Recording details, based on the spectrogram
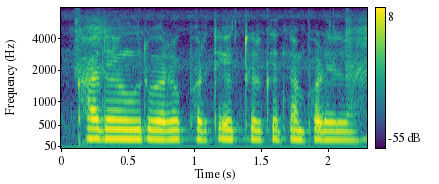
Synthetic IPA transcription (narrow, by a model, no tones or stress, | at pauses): kʰad̪euɾʋaɾopəɾt̪iek̚ʈəɾkət̪napəɽela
